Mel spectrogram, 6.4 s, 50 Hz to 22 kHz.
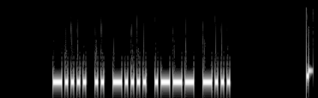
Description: Morse code, heard as a keyed tone, about 20 wpm, 700 Hz. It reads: 6I6JB
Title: Five Challenging Letter-Number Combinations 20wpm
